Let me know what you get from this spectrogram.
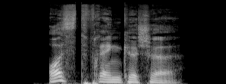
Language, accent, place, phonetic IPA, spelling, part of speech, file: German, Germany, Berlin, [ˈɔstˌfʁɛŋkɪʃə], ostfränkische, adjective, De-ostfränkische.ogg
- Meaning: inflection of ostfränkisch: 1. strong/mixed nominative/accusative feminine singular 2. strong nominative/accusative plural 3. weak nominative all-gender singular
